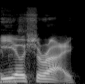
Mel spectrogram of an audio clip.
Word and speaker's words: Io Shirai: Toni Storm defeating Yoshiari. – What? – Saying that right? The Mae Young Classic. – Io Shirai? – Shirai? Yo, I wonder her name. – Io Shirai.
